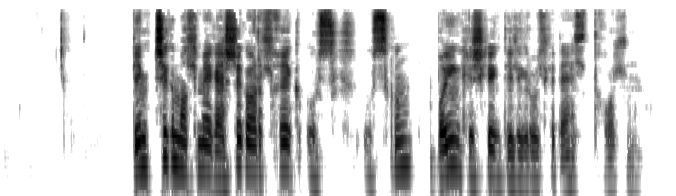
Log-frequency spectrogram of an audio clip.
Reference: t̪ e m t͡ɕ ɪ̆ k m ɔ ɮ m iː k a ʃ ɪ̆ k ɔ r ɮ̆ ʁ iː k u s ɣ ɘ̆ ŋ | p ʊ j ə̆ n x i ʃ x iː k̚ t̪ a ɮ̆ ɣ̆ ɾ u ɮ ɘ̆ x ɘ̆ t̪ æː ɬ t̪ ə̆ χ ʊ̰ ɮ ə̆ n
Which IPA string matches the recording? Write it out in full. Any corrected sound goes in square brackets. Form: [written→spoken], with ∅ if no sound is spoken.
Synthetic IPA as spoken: t̪ e m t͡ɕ ɪ̆ k m ɔ ɮ m iː k a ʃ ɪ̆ k ɔ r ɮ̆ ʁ iː k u s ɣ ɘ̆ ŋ | p ʊ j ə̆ [n→ŋ] x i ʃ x iː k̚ t̪ [a→e] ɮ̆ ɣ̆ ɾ [u→uː] ɮ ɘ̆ x ɘ̆ t̪ æː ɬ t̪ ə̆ χ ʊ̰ ɮ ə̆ n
